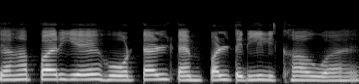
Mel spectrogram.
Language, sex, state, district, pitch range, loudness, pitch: Hindi, female, Chhattisgarh, Korba, 195-225 Hz, -14 LUFS, 205 Hz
